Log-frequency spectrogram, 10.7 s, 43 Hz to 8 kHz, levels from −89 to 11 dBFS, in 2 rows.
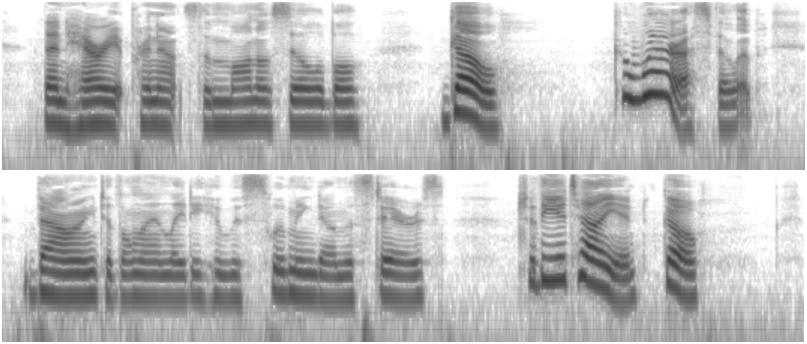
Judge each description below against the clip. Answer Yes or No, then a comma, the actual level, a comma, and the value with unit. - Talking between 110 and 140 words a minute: Yes, slow, 135 wpm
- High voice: No, medium, 180 Hz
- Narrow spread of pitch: Yes, narrow, 2.2 semitones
